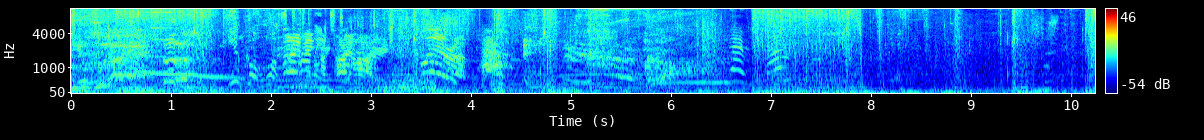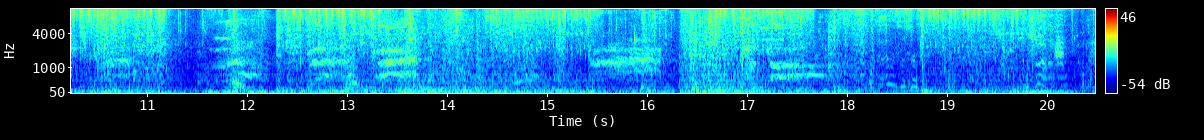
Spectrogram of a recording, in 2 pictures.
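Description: Energy pistols fire in rapid bursts.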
